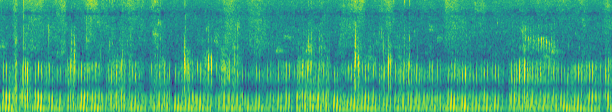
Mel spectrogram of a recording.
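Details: Purring of a pet cat cuddled up with a person, a female that suckles at the neck as if drinking her mother's milk; continuous low vibrating rumble with faint rustling clicks from movement over it.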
